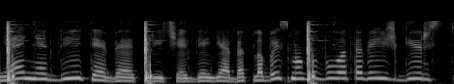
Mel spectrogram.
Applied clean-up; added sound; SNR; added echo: none; Shatter; 0 dB; none.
